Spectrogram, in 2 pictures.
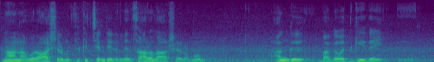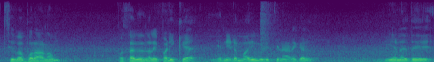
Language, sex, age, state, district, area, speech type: Tamil, male, 45-60, Tamil Nadu, Tiruvannamalai, rural, spontaneous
